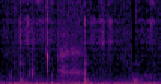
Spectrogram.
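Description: Stylus writing by hand on an interactive display screen: faint light ticks and scratches of the pen tip on the glass as a word is written.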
